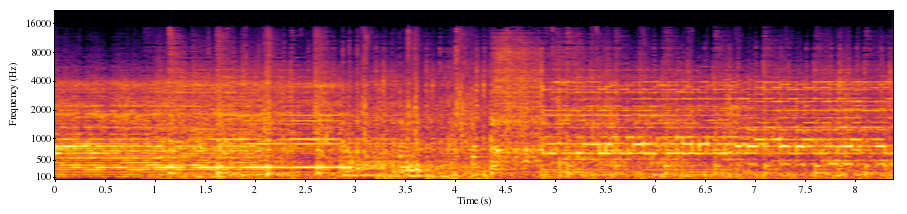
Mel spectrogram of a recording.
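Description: Live electric guitar solo through an amplifier, with held, ringing notes. About a second in, the drums and bass come in beneath it and carry on with the guitar.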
